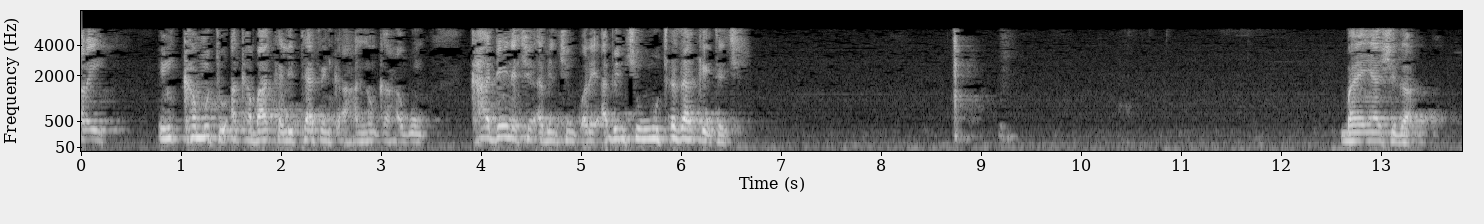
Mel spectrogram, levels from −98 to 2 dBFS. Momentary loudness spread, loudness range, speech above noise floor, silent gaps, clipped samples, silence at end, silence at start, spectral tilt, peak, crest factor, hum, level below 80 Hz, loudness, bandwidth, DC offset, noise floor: 11 LU; 17 LU; 35 dB; none; under 0.1%; 0.2 s; 0 s; -9.5 dB/octave; -4 dBFS; 18 dB; none; -50 dBFS; -19 LUFS; 5.8 kHz; under 0.1%; -53 dBFS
